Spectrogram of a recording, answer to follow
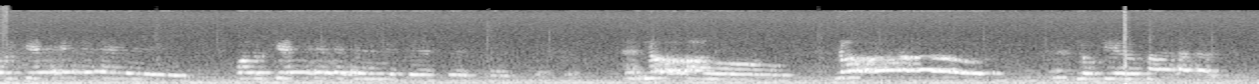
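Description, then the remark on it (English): Serial killer Luis Garavito, the perpetrator, screams and shouts in long, wailing, anguished outbursts, about five strained cries separated by short pauses, over a steady low background hum. “The screaming and shouting you just heard was not from the victim, but the perpetrator.”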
